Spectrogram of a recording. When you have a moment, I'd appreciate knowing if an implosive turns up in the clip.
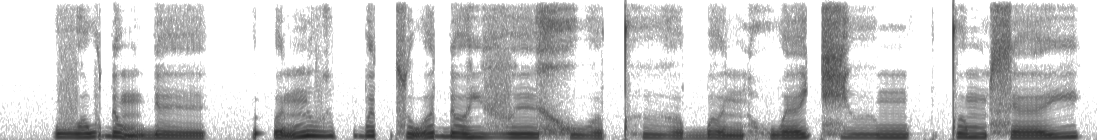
yes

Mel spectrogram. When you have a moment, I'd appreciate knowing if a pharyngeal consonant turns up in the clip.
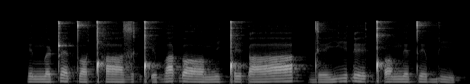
no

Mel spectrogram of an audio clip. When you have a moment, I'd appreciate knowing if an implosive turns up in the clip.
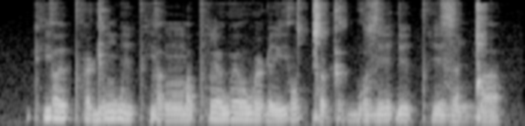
yes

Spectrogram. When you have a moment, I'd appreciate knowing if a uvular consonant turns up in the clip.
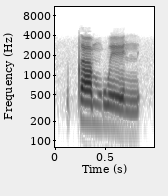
no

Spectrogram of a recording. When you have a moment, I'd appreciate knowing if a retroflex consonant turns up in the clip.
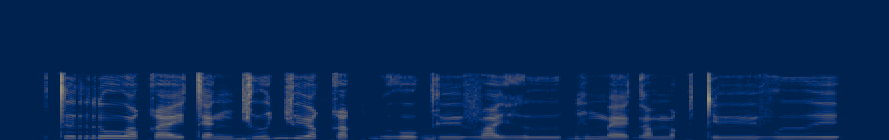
no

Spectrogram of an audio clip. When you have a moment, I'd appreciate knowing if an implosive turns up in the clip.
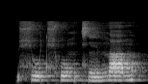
no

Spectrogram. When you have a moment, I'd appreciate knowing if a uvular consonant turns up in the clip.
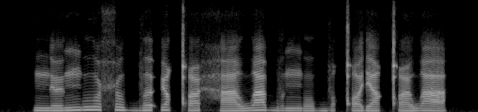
yes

